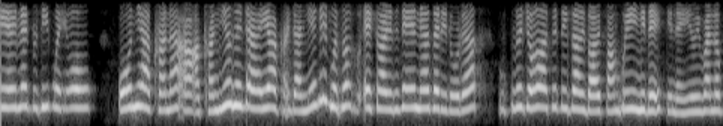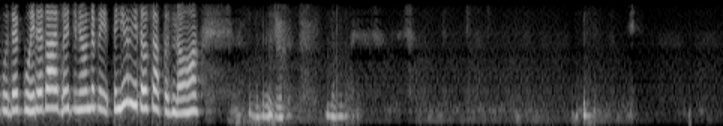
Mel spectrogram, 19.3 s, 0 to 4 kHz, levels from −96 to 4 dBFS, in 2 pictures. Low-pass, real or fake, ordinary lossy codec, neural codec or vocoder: 3.6 kHz; fake; none; codec, 16 kHz, 0.5 kbps, FunCodec, trained on LibriTTS, 25 frames a second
